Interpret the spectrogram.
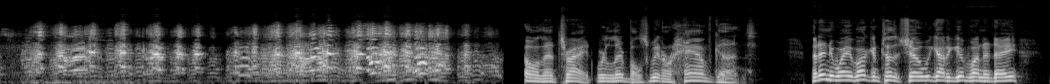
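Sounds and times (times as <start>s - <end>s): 
flock of geese honking: 0.0s - 5.0s
speech: 5.2s - 10.4s.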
